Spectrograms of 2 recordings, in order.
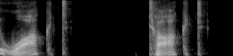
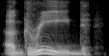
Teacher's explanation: So talked and walked end with a T sound, whereas agreed ends with a D sound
